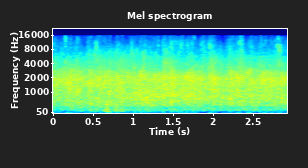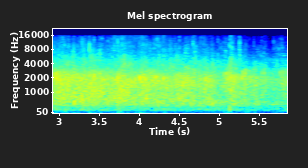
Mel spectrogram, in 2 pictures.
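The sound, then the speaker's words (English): Sustained applause from a large church audience for a speaker, a dense steady clatter of many hands clapping at an even loudness for several seconds, with no voices standing out. “Give Rick a big round of applause.”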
